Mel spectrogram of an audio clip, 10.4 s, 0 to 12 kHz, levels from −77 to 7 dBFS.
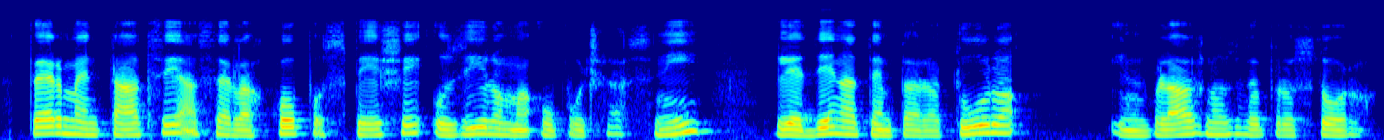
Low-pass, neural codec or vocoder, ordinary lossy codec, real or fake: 7.2 kHz; none; Opus, 24 kbps; real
